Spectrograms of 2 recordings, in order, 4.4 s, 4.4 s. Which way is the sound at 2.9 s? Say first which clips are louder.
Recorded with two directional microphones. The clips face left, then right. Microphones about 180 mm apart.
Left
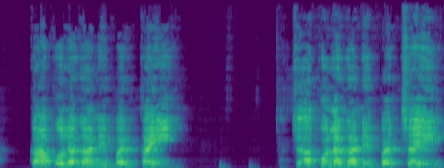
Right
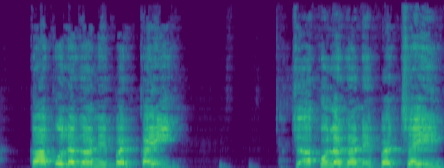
Right 3 dB; 45° right (ahead or behind).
